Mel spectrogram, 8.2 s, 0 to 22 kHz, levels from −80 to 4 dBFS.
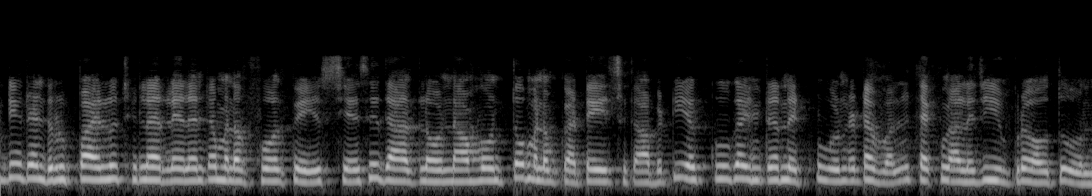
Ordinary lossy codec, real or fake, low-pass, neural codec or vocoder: none; fake; none; codec, 16 kHz, 2 kbps, FunCodec, trained on Chinese and English, 25 frames a second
